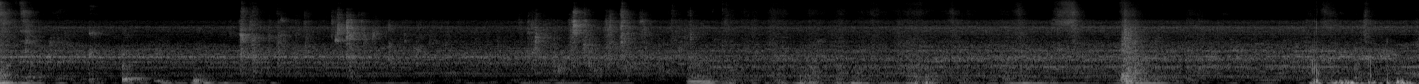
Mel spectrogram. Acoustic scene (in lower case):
restroom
